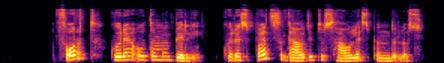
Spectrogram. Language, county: Lithuanian, Kaunas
